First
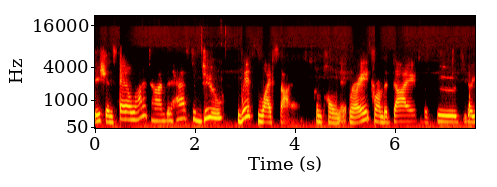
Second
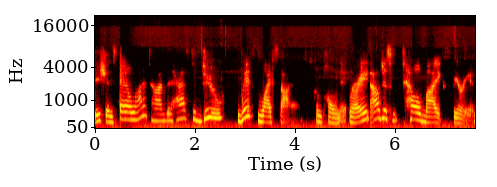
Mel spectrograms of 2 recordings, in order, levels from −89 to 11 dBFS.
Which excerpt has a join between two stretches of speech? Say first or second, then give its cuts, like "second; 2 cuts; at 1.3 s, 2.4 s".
second; 1 cut; at 5.5 s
